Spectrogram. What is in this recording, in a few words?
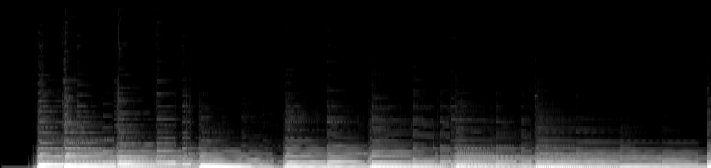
String Choir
